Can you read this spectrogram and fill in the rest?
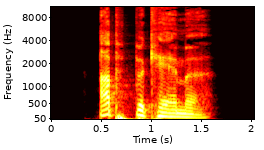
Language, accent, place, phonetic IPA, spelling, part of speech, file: German, Germany, Berlin, [ˈapbəˌkɛːmə], abbekäme, verb, De-abbekäme.ogg
- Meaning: first/third-person singular dependent subjunctive II of abbekommen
